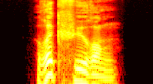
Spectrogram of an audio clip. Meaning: repatriation
- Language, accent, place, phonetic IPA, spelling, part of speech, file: German, Germany, Berlin, [ˈʁʏkˌfyːʁʊŋ], Rückführung, noun, De-Rückführung.ogg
